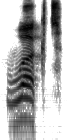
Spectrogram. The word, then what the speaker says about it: worked: pasado de work es worked. Agregamos el ed. Fija la pronunciación de en este caso la pronunciación es worked, worked. En este caso la pronunciación del ed es como un t.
